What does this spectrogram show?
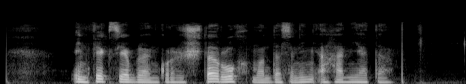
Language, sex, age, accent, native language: Uzbek, male, 25-34, Namangan, Uzbek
